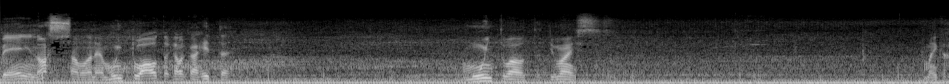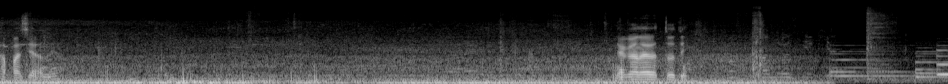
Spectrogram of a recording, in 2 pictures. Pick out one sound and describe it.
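A diesel truck engine idles with a steady low rumble.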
